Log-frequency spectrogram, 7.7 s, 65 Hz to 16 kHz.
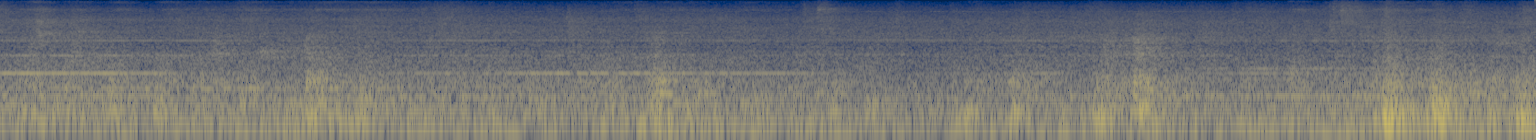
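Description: Kawasaki C151 metro train running at speed, heard from inside the car: a steady rumble of wheels and running gear, with a sharp click every second or two as the wheels cross rail joints, the loudest near the end. A thin steady whine fades out in the first seconds.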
